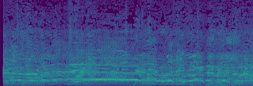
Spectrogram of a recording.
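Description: A large crowd of men shouts and cheers loudly outdoors.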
